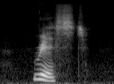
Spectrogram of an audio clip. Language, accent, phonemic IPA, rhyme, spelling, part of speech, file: English, US, /ɹɪst/, -ɪst, wrist, noun / verb, En-us-wrist.ogg
- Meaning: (noun) 1. The complex joint between forearm bones, carpus, and metacarpals where the hand is attached to the arm; the carpus in a narrow sense 2. A stud or pin which forms a journal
